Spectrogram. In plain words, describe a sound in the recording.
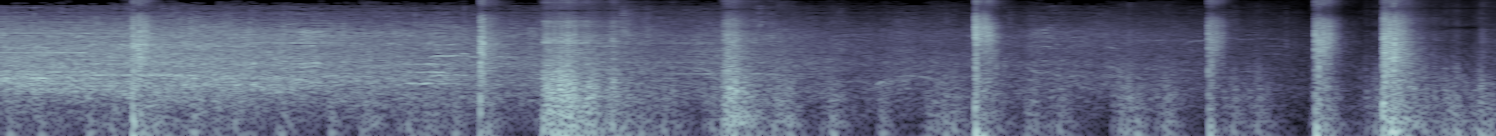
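Heavy thuds and slams ring out as wrestlers hit each other and the ring mat.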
